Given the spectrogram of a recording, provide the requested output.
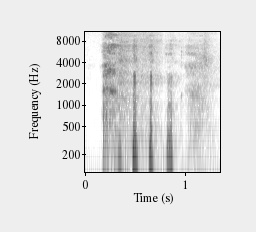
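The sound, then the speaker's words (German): Wet, smacking chewing noises as someone eats licorice: three quick, moist mouth smacks in an uneven rhythm, fairly soft, with faint rustling between them and no talking. “Und du schmatzt auch mehr als ich. Hörst du das?”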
